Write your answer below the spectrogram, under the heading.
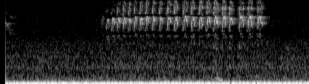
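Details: White-eye chatter used to lure other white-eyes into answering: a dense, rapid buzzy rattle of high notes lasting about two and a half seconds, over a steady low background hum.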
